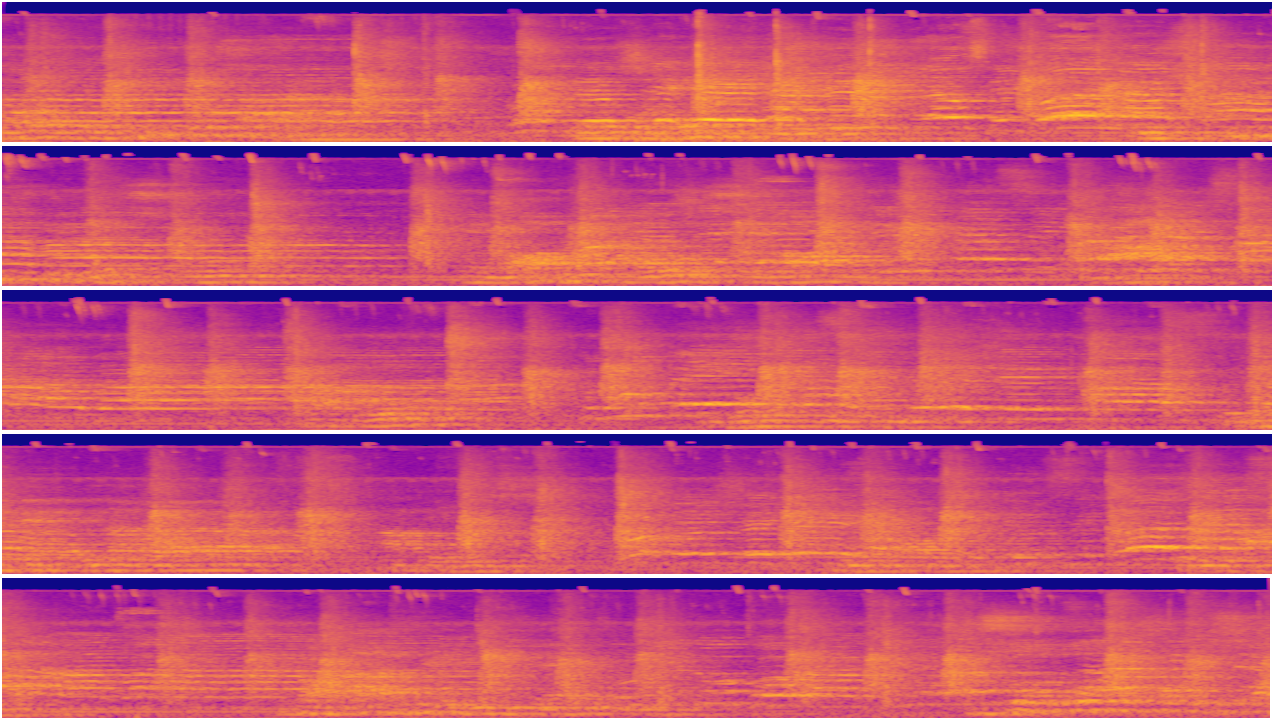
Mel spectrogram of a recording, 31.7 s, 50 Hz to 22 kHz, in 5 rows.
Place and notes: Numa esquina de Cachoeira às 18h ouve-se duas igrejas evangélicas, um pastor prega, a outra canta.
Two evangelical churches singing and praying.
Cachoeira - BA, Brazil, 29 May 2016, 18:20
